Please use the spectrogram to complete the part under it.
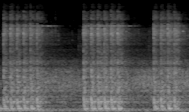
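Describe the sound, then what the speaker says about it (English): A machine pistol in a video game fires three rapid full-auto bursts, each about a second long, loud and close with short gaps between them. "The machine pistol, I have no idea what this is based on."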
